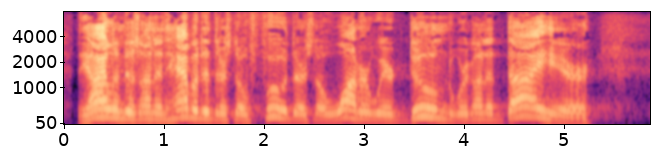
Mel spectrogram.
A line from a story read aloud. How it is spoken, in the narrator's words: he rushed to the other man and screamed out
